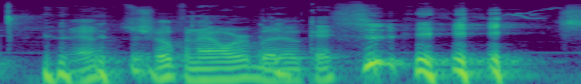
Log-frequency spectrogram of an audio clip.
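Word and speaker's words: Schopenhauer: Shopenh hour, but okay. Shopping Hoover.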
